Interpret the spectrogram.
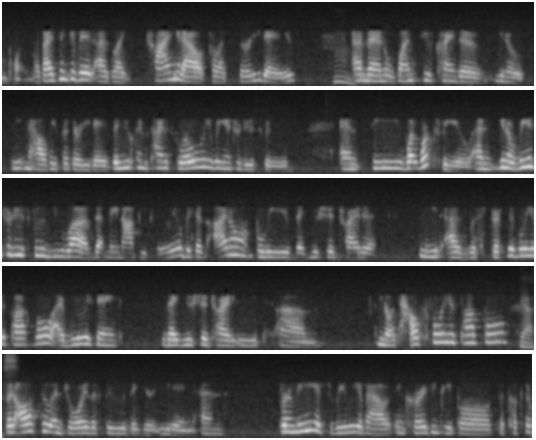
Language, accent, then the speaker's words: English; San Francisco Bay Area, California, United States; born or raised there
